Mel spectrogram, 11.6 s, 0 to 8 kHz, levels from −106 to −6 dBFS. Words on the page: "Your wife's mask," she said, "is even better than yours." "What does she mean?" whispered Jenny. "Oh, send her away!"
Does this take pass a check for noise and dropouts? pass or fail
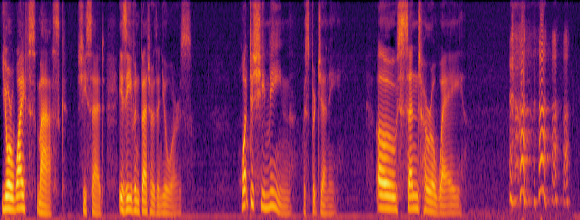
fail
